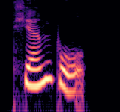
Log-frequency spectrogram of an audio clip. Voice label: "填补", Chinese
